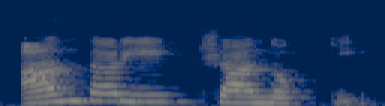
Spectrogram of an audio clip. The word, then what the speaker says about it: andari cha nokki: All right, there isn't quite a T in that no sound. It's actually an H. However, because the next syllable starts with a G, you stop the syllable short, and instead of saying no, right, with that no sound at the end, you actually add a little bit of a stop, right? So it's no, right? Andari cha nokki.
